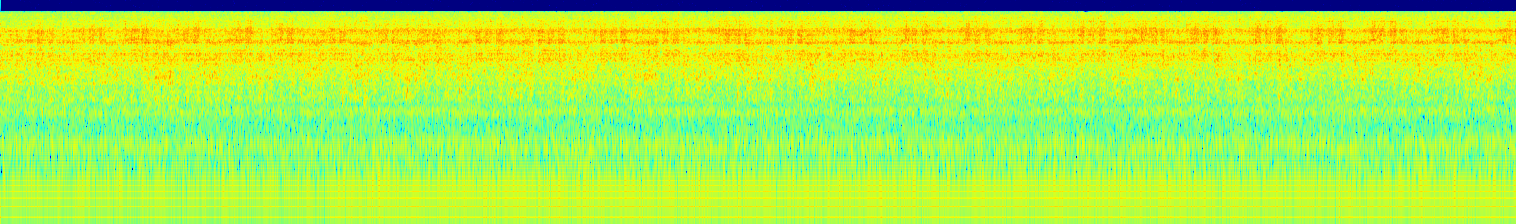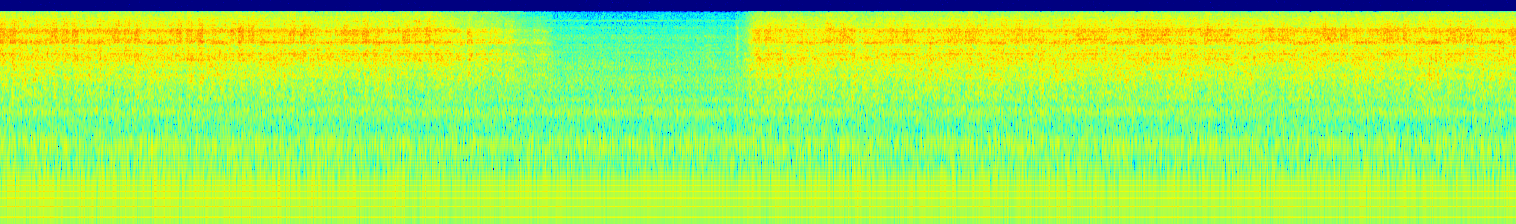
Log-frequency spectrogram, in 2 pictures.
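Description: Sunnen cylinder hone honing the bore of a two-stroke motorcycle cylinder: a steady low hum under the hiss and rasp of the honing stones on the cylinder wall as the cylinder is stroked back and forth on the oil-flooded mandrel. About twenty seconds in, the rasp drops away for about two seconds, leaving the hum, then resumes.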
